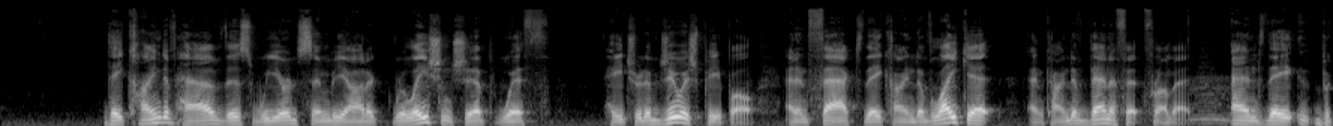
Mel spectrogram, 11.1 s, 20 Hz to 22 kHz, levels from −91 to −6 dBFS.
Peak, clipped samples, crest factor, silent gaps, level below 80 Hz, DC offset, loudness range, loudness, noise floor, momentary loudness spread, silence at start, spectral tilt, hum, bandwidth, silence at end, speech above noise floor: -14 dBFS; under 0.1%; 18 dB; none; -68 dBFS; under 0.1%; 2 LU; -31 LUFS; -69 dBFS; 13 LU; 0.85 s; -6.5 dB/octave; none; 16 kHz; 0 s; 39 dB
